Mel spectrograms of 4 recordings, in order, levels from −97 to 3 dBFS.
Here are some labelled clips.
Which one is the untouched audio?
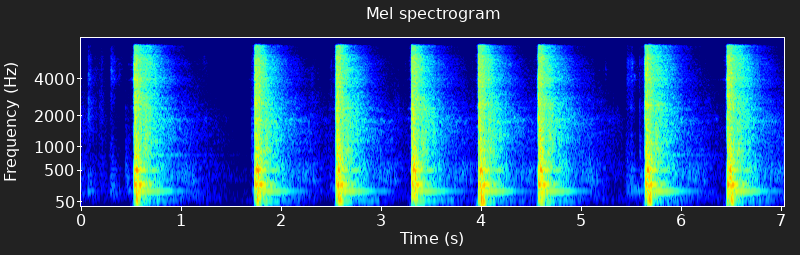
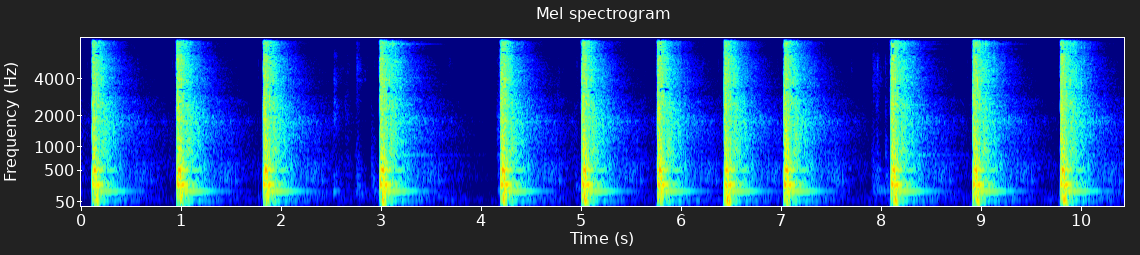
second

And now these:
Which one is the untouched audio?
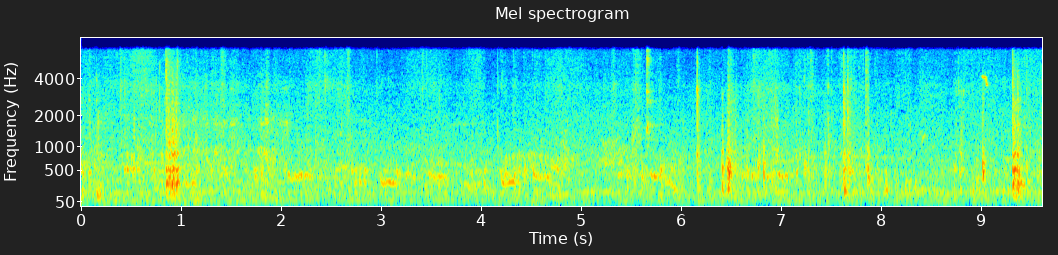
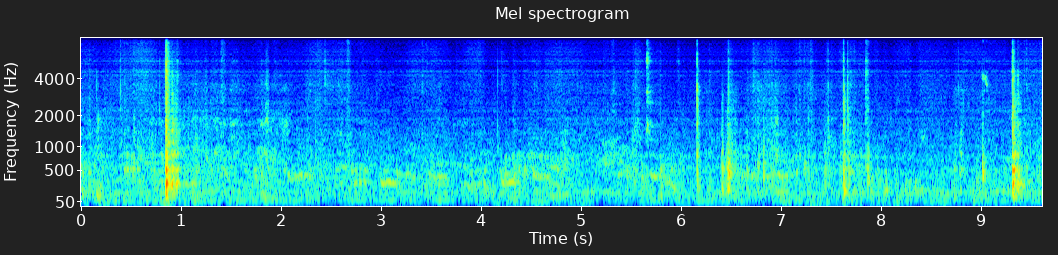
first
